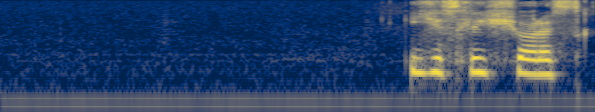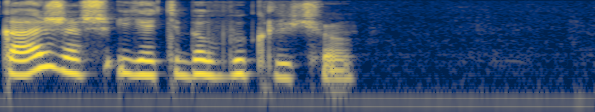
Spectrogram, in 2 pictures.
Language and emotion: Russian, neutral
